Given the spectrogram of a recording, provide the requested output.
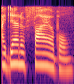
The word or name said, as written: identifiable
